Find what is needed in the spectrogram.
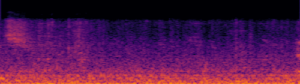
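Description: Engine and driving noise heard from inside a vehicle's cab: a loud, steady low drone with a rushing hiss on top.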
